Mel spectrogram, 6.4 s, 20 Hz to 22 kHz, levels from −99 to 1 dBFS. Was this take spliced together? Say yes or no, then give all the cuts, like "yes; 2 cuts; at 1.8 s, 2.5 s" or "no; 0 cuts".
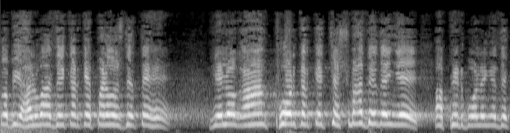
no; 0 cuts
